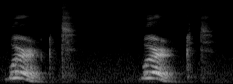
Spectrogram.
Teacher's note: The next one, ed is preceded by k, k sound. Is k voiceless or voiced? It is voiceless, So we pronounce it worked, worked.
